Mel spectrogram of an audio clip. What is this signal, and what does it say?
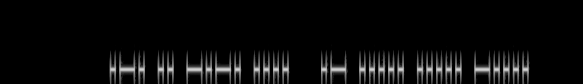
Morse code, heard as a keyed tone, about 25 wpm, 700 Hz. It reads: RICH A556
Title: CWT Exchange 25wpm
